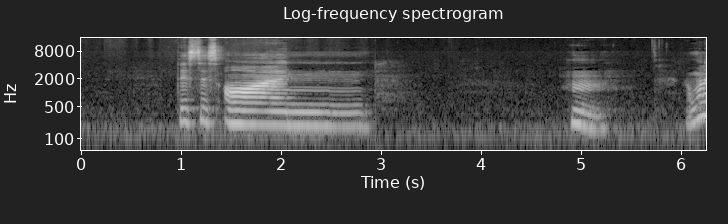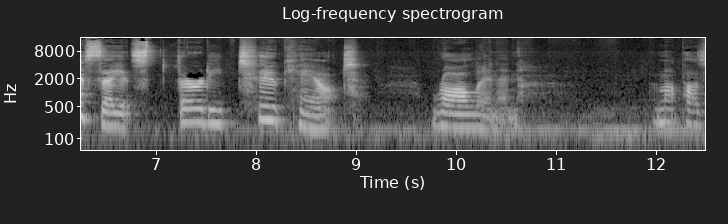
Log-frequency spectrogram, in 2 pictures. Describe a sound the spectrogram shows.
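A middle-aged woman talks with animation, close by.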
